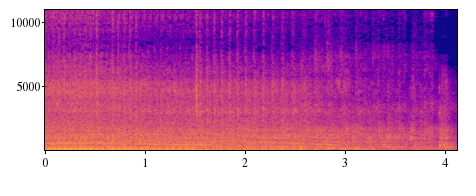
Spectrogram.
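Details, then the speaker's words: Cast-iron Kohler K-series single-cylinder engine, warmed up, after closing the ignition points gap from 0.020 to 0.012 to retard ignition: even thumping run with no knock, noise fixed. "So, let me get this thing started back up and warmed up and I'll let you hear it. It's fixed. It's not knocking anymore."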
